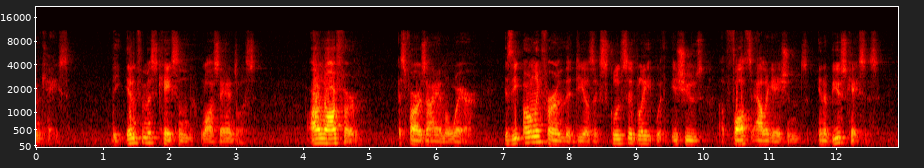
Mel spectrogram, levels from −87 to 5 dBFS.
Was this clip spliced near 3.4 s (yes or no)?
yes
